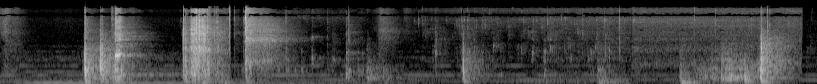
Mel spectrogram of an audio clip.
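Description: A Red Bull can is set down on a stone counter and cracked open, then poured over ice in a glass mason jar, with several sharp knocks of can and jar against the counter. Soft background music plays underneath.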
